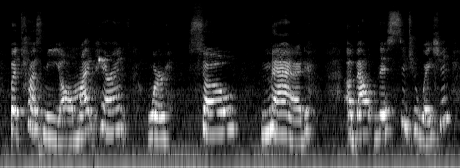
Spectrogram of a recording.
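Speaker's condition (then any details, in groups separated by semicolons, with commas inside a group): Cerebral palsy; affects balance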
